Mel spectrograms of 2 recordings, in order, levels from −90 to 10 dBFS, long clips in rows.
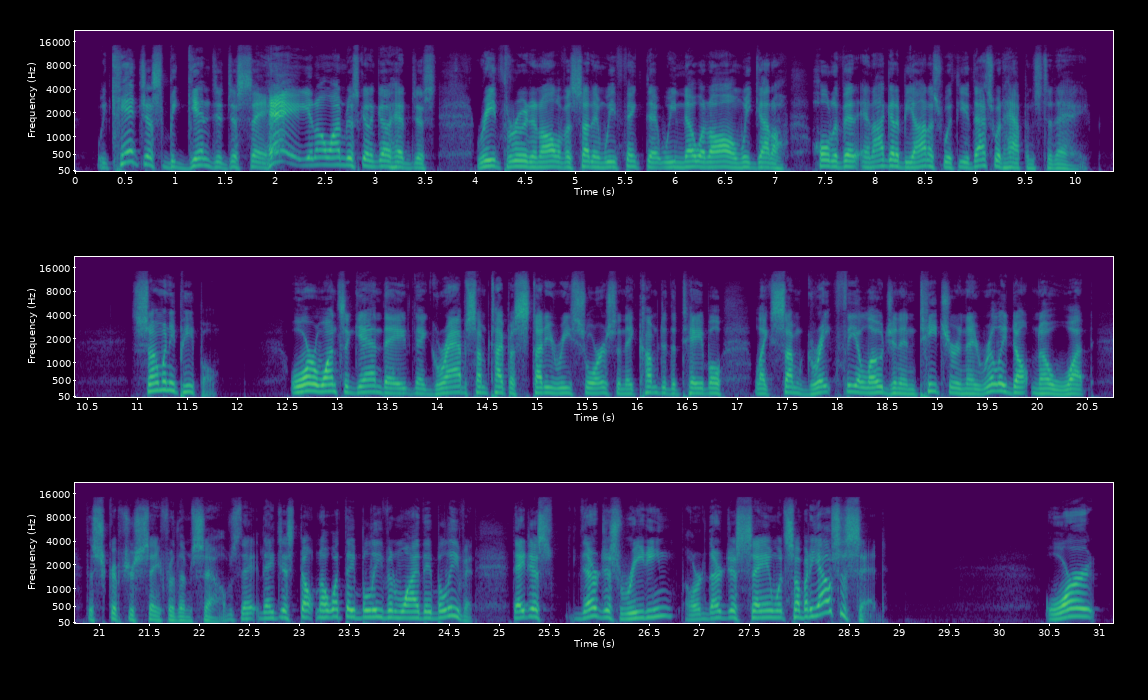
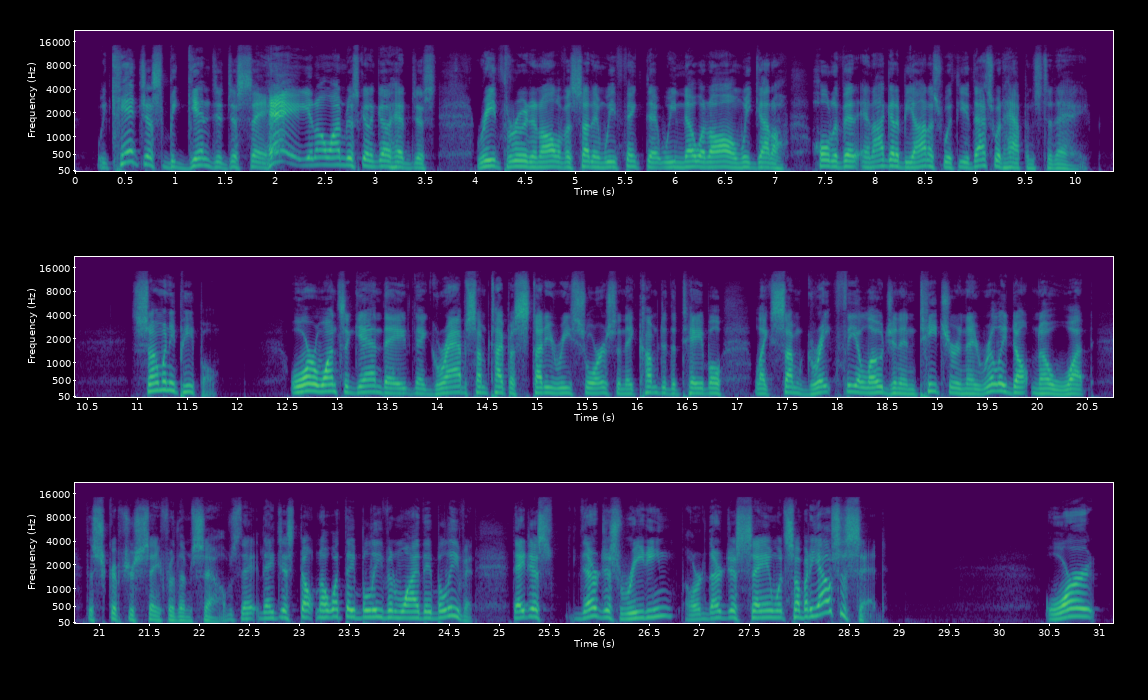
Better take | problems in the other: neither | none

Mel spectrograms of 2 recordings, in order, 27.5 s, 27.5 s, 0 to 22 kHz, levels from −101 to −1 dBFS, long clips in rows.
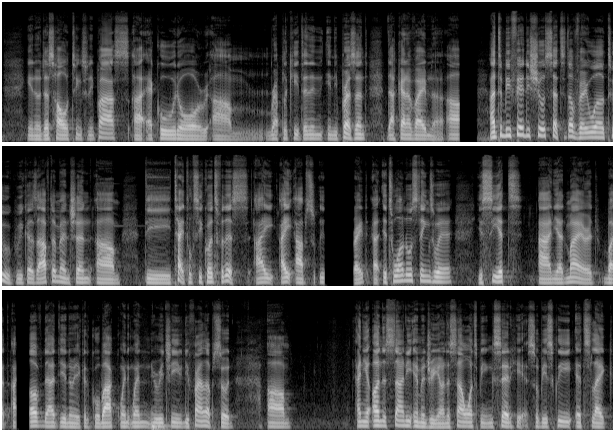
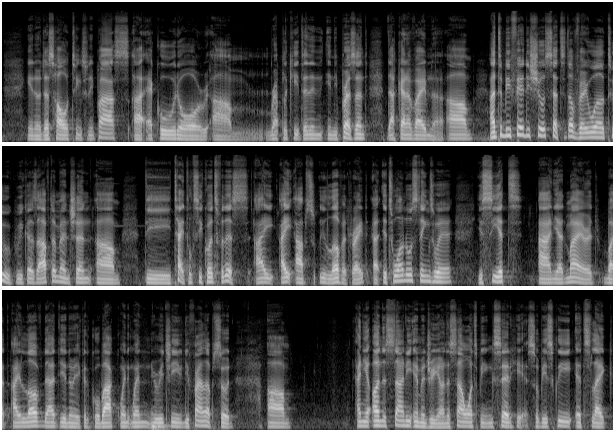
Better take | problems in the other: second | audio cutting out; at 7 s, at 14 s and at 19 s

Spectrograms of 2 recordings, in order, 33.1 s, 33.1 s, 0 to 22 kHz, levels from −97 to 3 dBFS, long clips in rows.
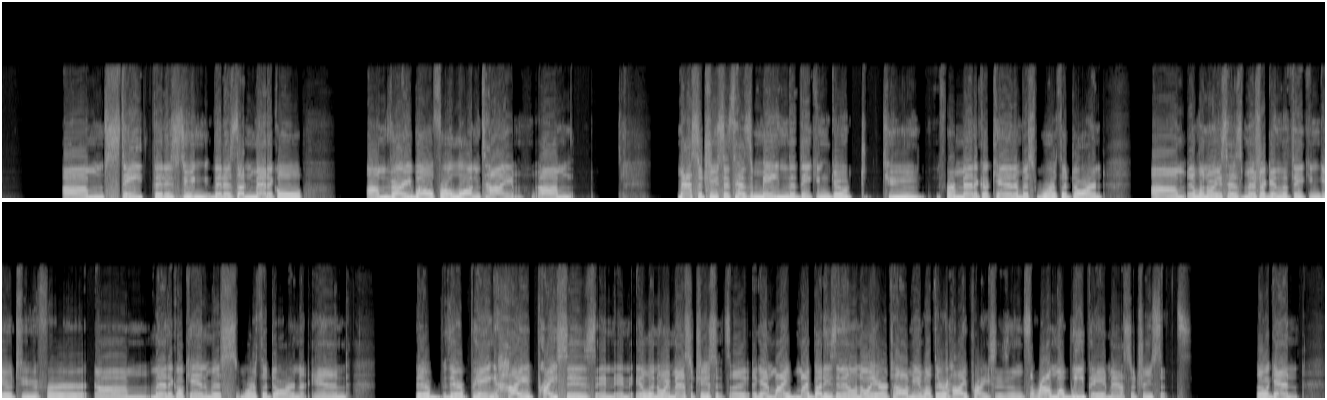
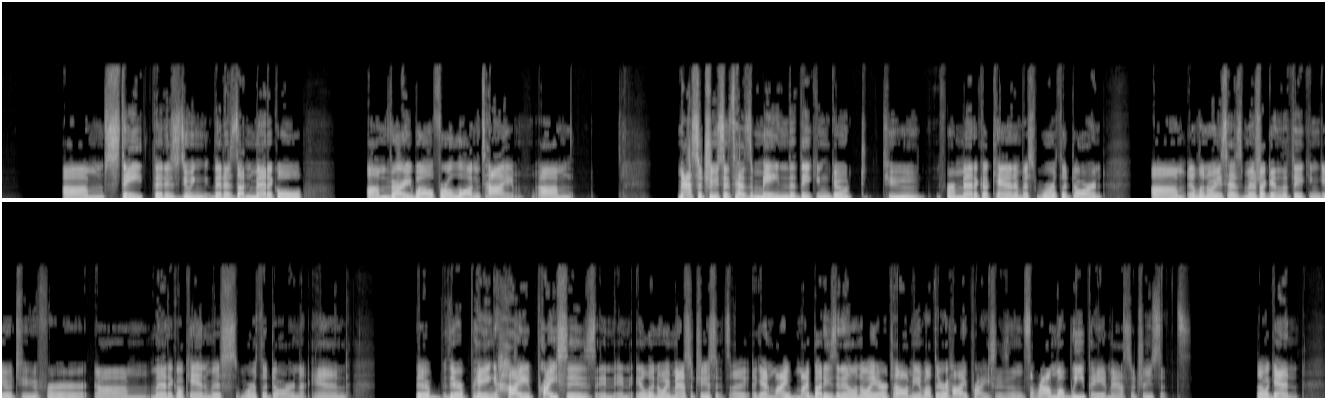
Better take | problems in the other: second | distortion; heavy; 6 dB below the speech

